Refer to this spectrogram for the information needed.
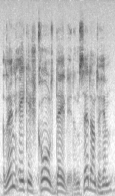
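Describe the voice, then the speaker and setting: A man narrating scripture from a script in a measured, solemn manner. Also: on the high side, very animated, darkish tone. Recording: faintly noisy 1970s cassette rip.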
